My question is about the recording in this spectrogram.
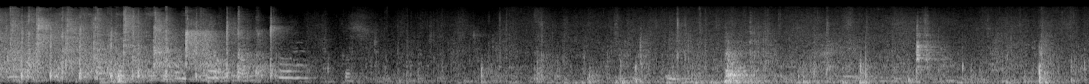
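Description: Audience applauding, with dense clapping that dies away about three seconds in. After that it is quieter: scattered footsteps and taps on the wooden floor, with a few voices.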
